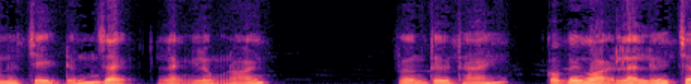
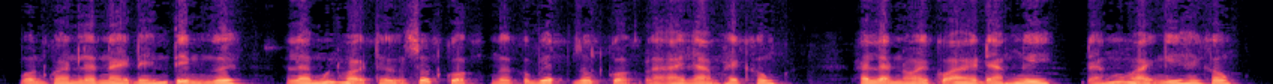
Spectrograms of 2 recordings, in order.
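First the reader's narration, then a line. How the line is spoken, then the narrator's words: Smiling. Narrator (Vietnamese): Dương Nô Chỉ mỉm cười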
